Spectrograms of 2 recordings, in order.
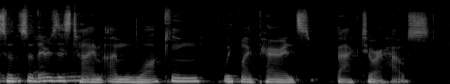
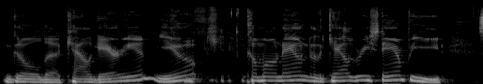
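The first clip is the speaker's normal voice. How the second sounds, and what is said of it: Practiced put-on regional accent. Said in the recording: “Did you practice your accent? ... Better than the first time. ... You practiced.”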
